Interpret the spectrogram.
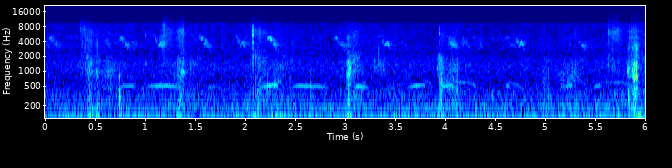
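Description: Faint outdoor ambience: scattered short bird chirps, with a few soft crackles of dry grass underfoot.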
